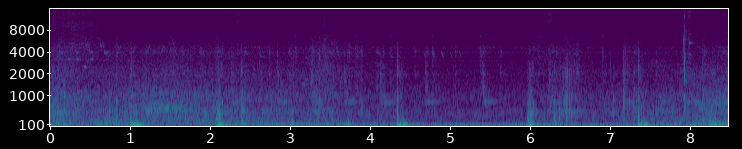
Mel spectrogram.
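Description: Car doors thud open and shut.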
